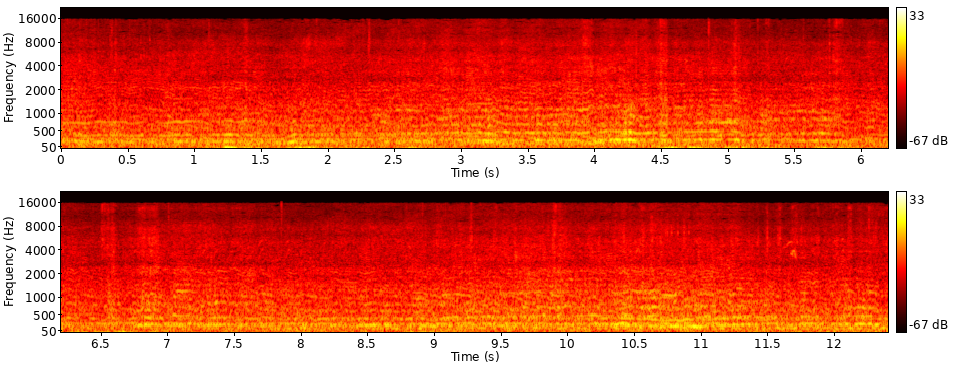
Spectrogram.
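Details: Steady low hum of a honey bee hive near a river, crowded overlapping buzzing that rises and falls gently over a constant background rush.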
